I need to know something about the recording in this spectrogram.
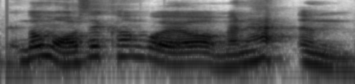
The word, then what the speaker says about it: Manhattan: 그냥 맨하탄 그래요. 한국 사람들 그냥. 네. 맨하탄은 미국 사람들도 알아들으니까. 근데 미국 애들은 맨하튼. 맨하튼 혹은 맨하튼.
